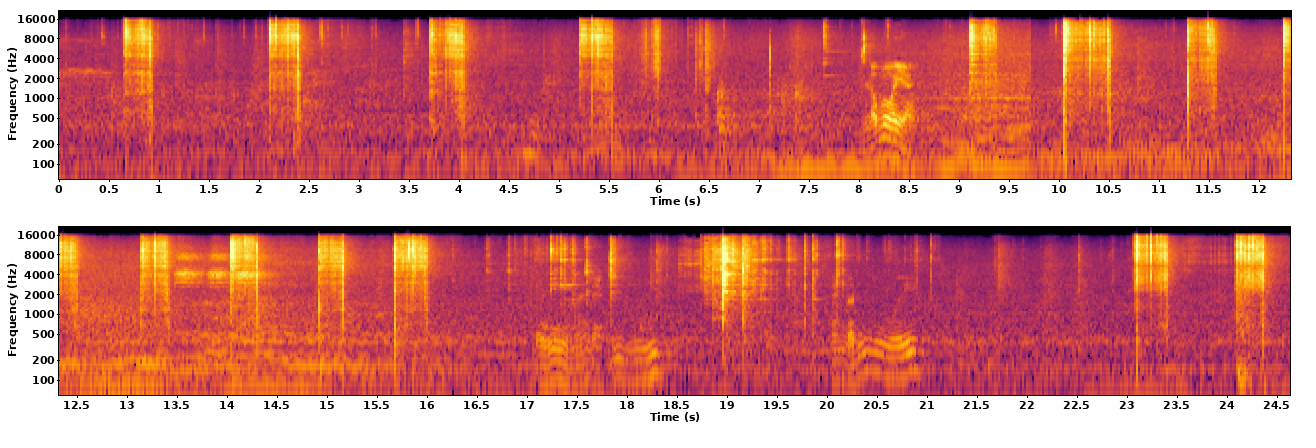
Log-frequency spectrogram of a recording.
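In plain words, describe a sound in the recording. An arc welder crackles and sizzles in short bursts.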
